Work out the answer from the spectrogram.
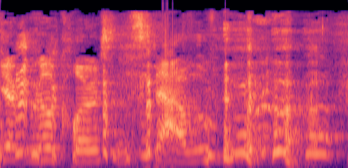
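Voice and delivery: drawn out through laughter; slow laughing. Real, not acted. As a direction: giggle the words out slowly. Laughing at the bayonet joke.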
